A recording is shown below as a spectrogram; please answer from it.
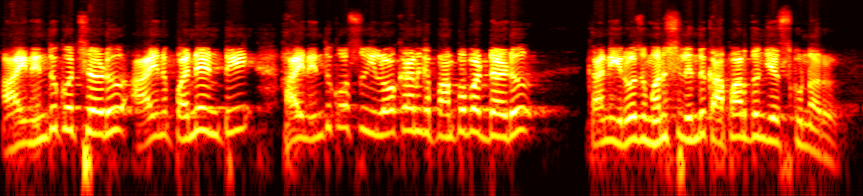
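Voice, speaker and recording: A man's voice: very high-pitched, fast talker, gravelly. A man preaching a sermon to a congregation, emphatic and asking them pointed questions. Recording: dull lo-fi sound.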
